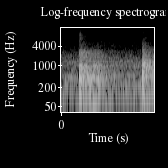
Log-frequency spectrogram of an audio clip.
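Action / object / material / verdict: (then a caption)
tap / concrete floor patch / concrete / solid. Two taps on an old, badly done concrete patch on a basement floor produce dull, short knocks with a midrange body around 375 Hz. The patch sounds solid, though it forms a hump about two inches high.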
